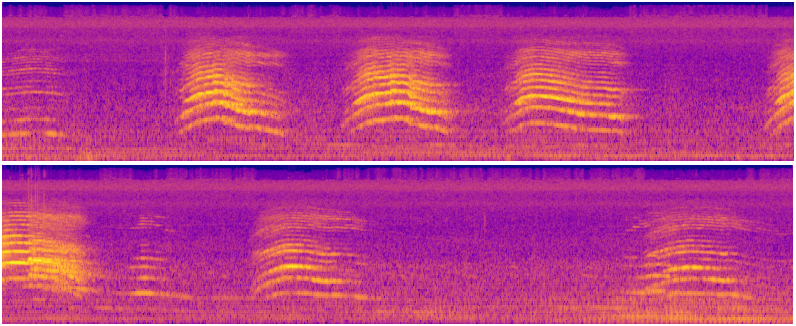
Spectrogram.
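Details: Persistent cat yowling, maybe a fight, lasting about two hours: six or seven arched, harmonic wails repeating every one to two seconds, the last one softer, over a steady low hum.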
